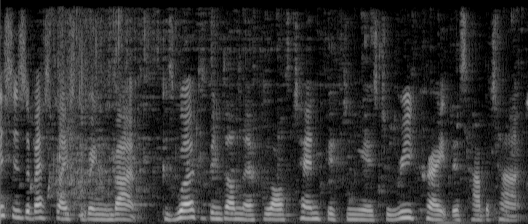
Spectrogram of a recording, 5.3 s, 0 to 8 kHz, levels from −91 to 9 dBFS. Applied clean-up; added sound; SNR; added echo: classical method log-MMSE.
